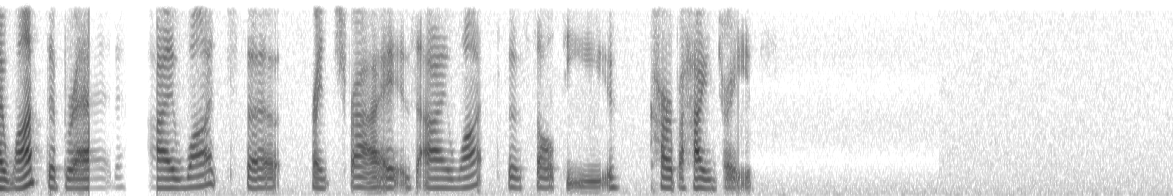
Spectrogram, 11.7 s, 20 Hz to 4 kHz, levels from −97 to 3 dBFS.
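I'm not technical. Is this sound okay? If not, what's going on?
No. From 0.90 to 1.58 s there is an audio dropout to a faint residue: the signal was likely lost somewhere in the chain for about two-thirds of a second while the line stayed open. Right after "want the", the sound suddenly drops to a faint trace, then returns with "want the french fries".

From 7.39 to 9.40 s there is a channel delay causing comb filtering. One side of the audio arrives a fraction of a millisecond late and gets blended with the other, cancelling certain pitches starting around 700 Hz. That stretch sounds hollow and phasey. The call-style audio path, which stops at 4 kHz, gives the rest its telephone-like tone.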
